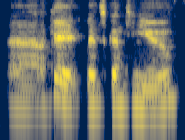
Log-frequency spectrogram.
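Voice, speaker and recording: A man's voice: fairly high pitch, creaky, slightly rough. A man teaching a university photography class online, lecturing in a conversational way and often checking in with his students. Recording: dull lo-fi recording.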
